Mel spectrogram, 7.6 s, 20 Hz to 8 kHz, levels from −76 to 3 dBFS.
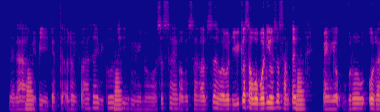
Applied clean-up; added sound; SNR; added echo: neural mask model DeepFilterNet 3.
